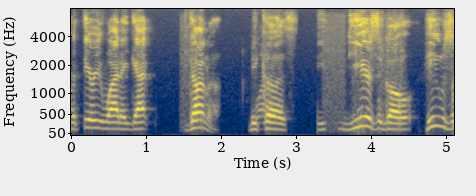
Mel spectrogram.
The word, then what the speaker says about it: Gunna: You said Gunner. What, didn't I say Gunna? About that. Oh, okay. I know you from Ohio, and that's what y'all do. I said Gunna, man.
